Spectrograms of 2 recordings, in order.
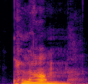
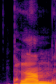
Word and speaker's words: plum: Plum is spelled P-L-U-M, and here it is important to pronounce the U towards the end like an R. So it's plum, not plum or plume or something, but plum. I'll say it again, plum.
